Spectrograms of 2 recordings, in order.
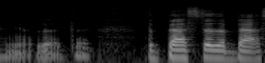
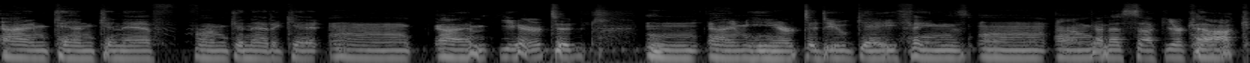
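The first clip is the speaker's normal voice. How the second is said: put-on voice-box distorted voice, quieter; 5 dB quieter than usual. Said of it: "[name] mocking Ken Kniff with the, ... the voice box thing".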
